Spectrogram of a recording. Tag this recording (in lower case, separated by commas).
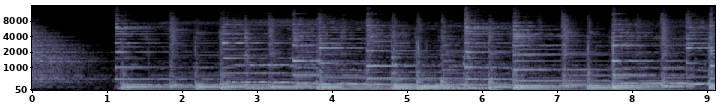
music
